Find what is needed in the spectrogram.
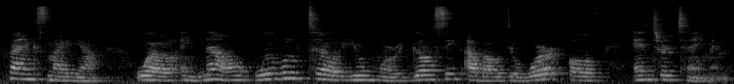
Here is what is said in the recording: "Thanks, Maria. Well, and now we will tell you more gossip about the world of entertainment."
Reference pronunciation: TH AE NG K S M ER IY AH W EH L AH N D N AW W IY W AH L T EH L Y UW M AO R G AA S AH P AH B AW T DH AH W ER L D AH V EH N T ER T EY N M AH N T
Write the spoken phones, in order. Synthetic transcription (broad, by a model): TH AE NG K S M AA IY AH W EH L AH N N AW W IY W AH L T EH L Y UW M AO R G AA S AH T AH B AW T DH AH W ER D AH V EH N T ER T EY N M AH N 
